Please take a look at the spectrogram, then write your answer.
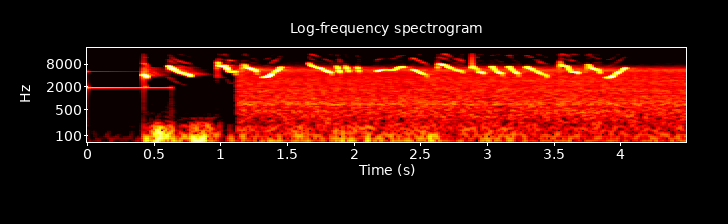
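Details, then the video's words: Female Japanese white-eye (pleci) calling to provoke a male to sing: after a brief quiet start, rapid high thin chirps sweep downward, repeated in quick succession over steady rain hiss. "Pleci Suara Memanggil Lawan dan Suara Hujan"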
